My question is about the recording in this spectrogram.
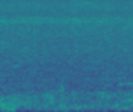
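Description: Wind buffeting the phone's microphone, a low, uneven rumble.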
